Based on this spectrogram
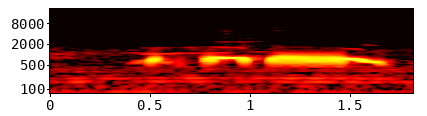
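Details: Spotted dove decoy calling in the 'thổ đồng' voice: short note, arched coo and a long burry falling coo, with the next phrase just beginning; faint low background hum.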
